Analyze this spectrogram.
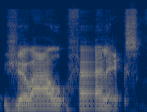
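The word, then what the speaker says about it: João Félix: Joao Felix. So that is how it's pronounced.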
